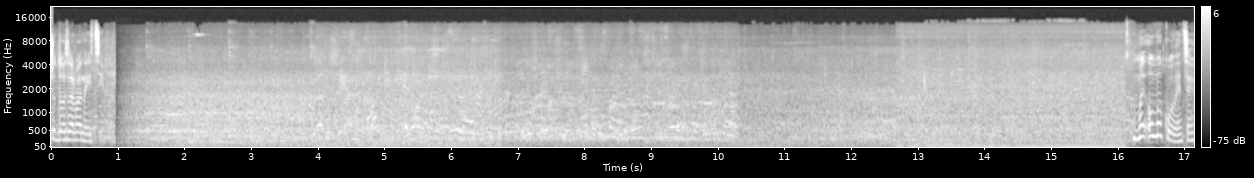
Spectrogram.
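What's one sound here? A crowd murmurs and shuffles outdoors.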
